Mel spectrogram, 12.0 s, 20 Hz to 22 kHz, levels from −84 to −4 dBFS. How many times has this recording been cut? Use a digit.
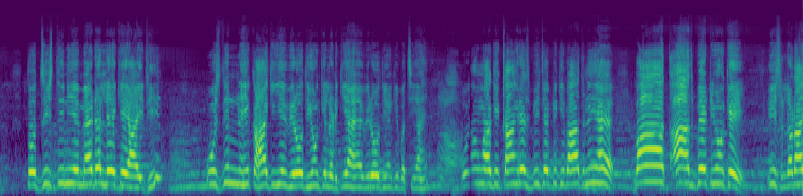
1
